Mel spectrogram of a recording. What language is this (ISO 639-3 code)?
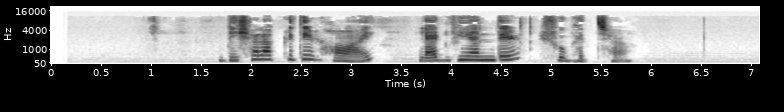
ben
